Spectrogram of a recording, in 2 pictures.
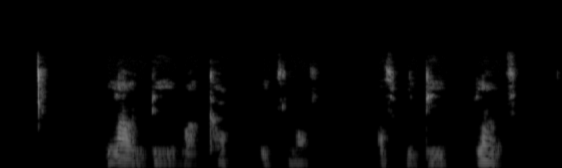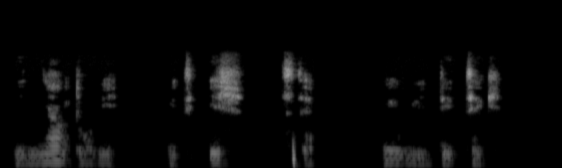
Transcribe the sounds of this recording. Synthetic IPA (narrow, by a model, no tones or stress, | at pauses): lãndevakʰap | witlãs | aswide | plãnt | wiɲãtoɾi | widit͡ʃ | stʰɛp̚ | wɛwidetʰek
